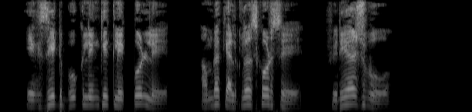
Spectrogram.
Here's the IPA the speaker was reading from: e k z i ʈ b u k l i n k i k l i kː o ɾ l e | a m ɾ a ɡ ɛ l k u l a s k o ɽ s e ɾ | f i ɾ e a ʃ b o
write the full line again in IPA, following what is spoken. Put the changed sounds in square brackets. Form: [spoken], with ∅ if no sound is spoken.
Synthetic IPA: e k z i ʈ b u k l i [ŋ] k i k l i kː o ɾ l e | a m ɾ a [k] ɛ l k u l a s k o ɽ s e [∅] | f i ɾ e a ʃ b o

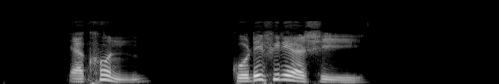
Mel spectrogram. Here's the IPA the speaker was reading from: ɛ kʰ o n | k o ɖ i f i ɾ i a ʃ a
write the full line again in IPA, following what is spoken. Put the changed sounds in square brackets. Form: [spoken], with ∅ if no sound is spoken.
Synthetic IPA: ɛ kʰ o n | k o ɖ [e] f i ɾ [e] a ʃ [i]

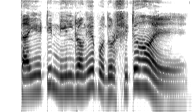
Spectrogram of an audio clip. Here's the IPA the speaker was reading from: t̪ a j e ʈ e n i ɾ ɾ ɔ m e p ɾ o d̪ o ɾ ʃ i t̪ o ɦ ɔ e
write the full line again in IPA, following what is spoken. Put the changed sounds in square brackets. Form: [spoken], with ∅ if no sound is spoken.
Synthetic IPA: t̪ a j e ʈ [i] n i [l] ɾ ɔ [ŋ] e p ɾ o d̪ o ɾ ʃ i t̪ o ɦ ɔ e

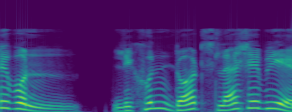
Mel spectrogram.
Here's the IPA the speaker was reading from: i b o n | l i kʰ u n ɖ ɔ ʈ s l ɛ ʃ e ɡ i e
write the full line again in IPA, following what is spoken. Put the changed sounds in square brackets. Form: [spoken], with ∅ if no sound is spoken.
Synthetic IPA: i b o n | l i kʰ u n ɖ ɔ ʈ s l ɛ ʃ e [b] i e

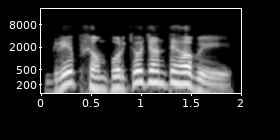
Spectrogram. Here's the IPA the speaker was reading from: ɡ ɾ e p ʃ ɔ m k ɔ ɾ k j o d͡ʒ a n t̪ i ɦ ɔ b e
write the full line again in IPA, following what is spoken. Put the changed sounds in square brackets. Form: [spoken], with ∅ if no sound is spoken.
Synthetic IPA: ɡ ɾ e p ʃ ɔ m [p] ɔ ɾ k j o d͡ʒ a n t̪ [e] ɦ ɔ b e

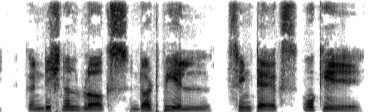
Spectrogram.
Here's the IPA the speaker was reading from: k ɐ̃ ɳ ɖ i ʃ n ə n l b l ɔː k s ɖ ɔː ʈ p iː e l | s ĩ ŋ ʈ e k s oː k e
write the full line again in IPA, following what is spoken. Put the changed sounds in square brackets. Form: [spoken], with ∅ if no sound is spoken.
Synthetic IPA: k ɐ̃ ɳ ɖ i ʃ n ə [∅] l b l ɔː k s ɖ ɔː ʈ p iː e l | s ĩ [ɳ] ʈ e k s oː k e

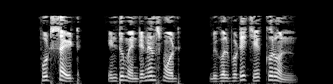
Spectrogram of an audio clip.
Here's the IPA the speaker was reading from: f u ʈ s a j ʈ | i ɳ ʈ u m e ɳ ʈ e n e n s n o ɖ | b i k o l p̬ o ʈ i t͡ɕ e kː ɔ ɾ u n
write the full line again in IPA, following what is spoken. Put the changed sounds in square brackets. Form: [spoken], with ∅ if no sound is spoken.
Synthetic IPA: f u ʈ s a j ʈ | i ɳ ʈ u m e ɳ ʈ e n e n s [m] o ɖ | b i k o l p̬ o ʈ i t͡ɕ e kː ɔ ɾ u n

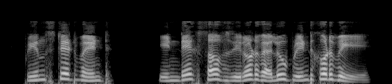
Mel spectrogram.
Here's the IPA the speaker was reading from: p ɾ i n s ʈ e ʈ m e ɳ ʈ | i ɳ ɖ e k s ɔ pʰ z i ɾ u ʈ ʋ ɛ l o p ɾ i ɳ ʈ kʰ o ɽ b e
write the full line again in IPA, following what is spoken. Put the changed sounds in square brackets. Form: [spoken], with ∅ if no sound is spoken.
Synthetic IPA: p ɾ i n s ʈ e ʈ m e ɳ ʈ | i ɳ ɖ e k s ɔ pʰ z i ɾ [o] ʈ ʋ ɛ l [u] p ɾ i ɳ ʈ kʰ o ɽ b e

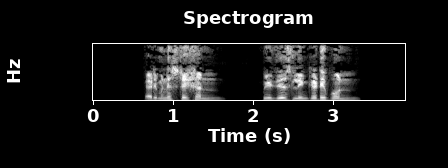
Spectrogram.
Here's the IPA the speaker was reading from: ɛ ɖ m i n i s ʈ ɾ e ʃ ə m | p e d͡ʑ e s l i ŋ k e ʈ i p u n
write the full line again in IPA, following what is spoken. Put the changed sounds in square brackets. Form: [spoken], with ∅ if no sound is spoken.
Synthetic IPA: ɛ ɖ m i n i s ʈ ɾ e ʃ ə [n] | p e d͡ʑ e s l i ŋ k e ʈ i p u n

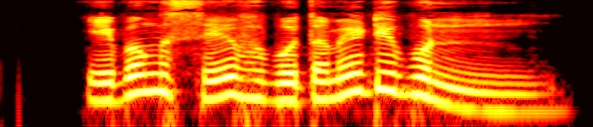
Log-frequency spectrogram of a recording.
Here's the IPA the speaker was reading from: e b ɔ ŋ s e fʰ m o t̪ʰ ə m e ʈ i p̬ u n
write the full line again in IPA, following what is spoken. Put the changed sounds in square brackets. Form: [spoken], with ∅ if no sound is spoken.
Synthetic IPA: e b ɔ ŋ s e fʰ [b] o [t̪] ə m e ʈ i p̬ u n

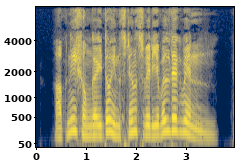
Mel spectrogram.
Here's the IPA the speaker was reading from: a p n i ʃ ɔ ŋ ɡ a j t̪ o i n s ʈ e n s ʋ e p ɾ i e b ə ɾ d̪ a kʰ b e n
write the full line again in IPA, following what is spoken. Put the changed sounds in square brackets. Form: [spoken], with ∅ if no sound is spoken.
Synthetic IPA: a p n i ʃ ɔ ŋ ɡ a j t̪ o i n s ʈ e n s ʋ e [∅] ɾ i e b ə [l] d̪ [e] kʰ b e n

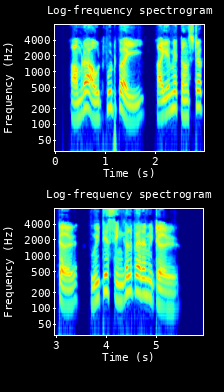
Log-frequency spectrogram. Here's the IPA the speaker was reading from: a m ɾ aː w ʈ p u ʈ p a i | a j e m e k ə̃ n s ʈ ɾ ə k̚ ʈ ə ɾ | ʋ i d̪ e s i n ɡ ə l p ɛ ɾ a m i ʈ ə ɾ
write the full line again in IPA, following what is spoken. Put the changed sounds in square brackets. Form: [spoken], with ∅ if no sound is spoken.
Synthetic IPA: a m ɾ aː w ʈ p u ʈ p a i | a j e m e k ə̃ n s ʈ ɾ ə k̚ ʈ ə ɾ | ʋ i [t̪] e s i [ŋ] ɡ ə l p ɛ ɾ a m i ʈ ə ɾ

